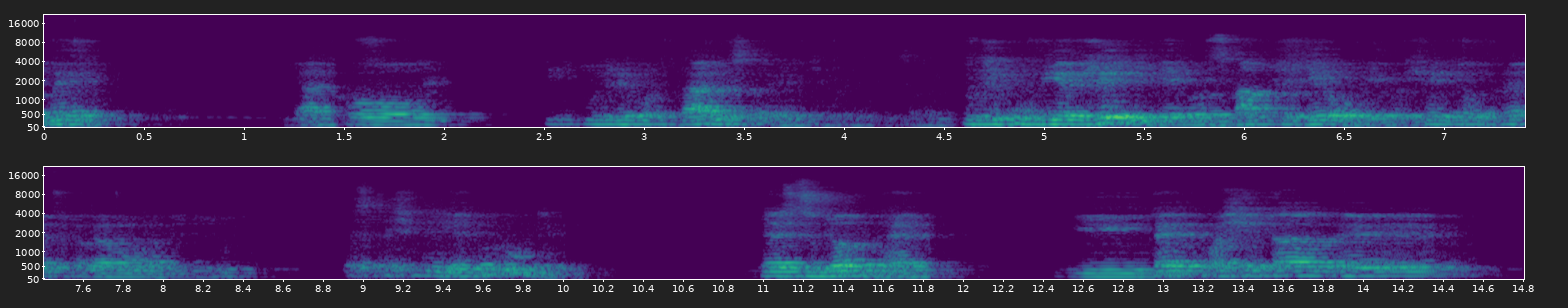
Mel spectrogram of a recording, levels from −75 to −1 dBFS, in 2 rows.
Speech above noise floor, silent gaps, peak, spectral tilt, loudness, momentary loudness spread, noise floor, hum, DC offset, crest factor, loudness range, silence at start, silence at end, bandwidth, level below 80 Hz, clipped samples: 49 dB; none; -16 dBFS; -6 dB/octave; -36 LUFS; 20 LU; -82 dBFS; none; under 0.1%; 20 dB; 7 LU; 0 s; 0.2 s; over 20 kHz; -78 dBFS; under 0.1%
